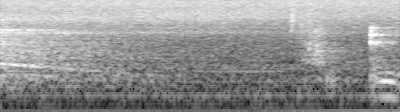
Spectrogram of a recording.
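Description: Quiet room tone with a steady low hum. A faint tone slides down and fades out in the first second.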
